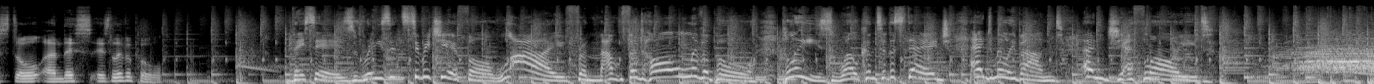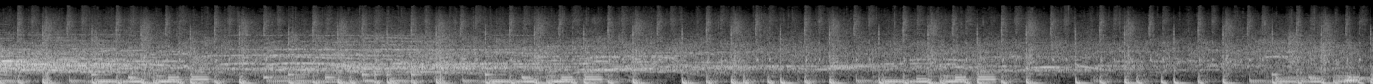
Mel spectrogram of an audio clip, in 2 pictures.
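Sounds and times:
speech: 0.0s - 1.9s, 2.9s - 13.9s
audience whooping and cheering at a live show in Mountford Hall, Liverpool: 12.7s - 27.4s.

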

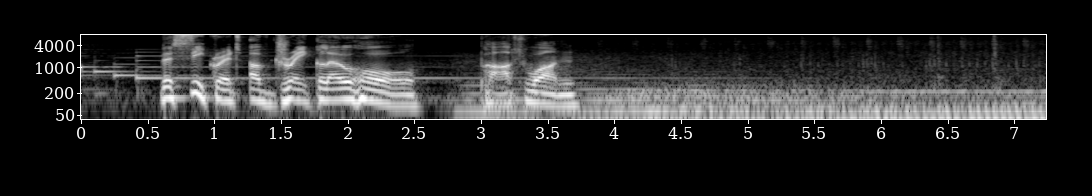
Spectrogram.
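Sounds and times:
speech: 0.6s - 3.8s
old motor car jerking and shuddering: 3.8s - 7.2s.

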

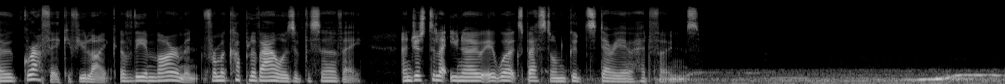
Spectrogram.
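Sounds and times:
speech: 0.0s - 7.2s
humpback whale vocalizations: 7.0s - 10.0s.

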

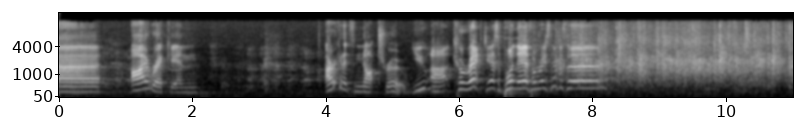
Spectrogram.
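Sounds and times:
speech: 0.0s - 2.2s, 4.0s - 8.5s
weak applause: 7.4s - 11.0s.

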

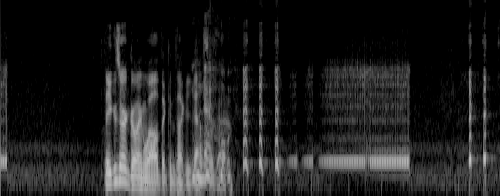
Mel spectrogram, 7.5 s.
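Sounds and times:
speech: 1.6s - 3.8s
laughter: 2.9s - 4.4s, 7.0s - 7.5s
telephone ringing tone calling the Kentucky Castle reservations line: 4.3s - 6.2s.

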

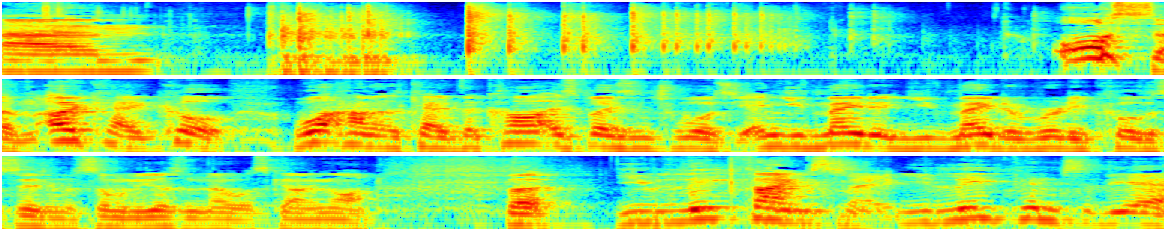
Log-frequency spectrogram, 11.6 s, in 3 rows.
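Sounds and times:
speech: 0.0s - 0.6s, 3.5s - 11.6s
dice rolling on a table: 0.0s - 3.7s.

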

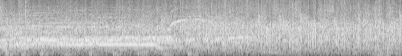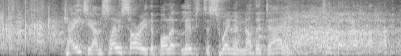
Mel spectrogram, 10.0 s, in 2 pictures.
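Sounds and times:
people whooping and cheering: 0.0s - 3.9s
audience applause: 0.0s - 5.8s
speech: 5.8s - 10.0s
laughter: 7.9s - 10.0s.

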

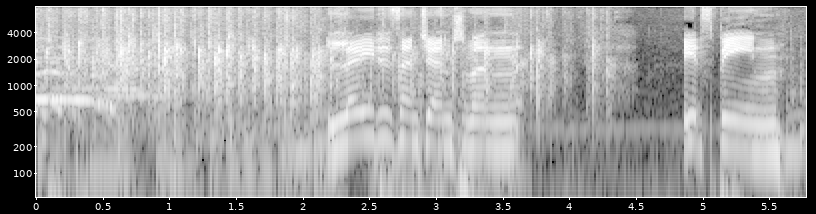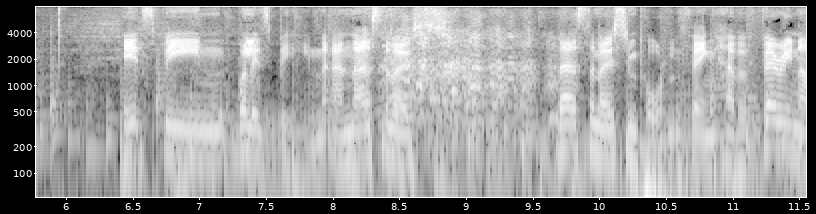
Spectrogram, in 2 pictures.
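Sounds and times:
applause: 0.0s - 4.5s
speech: 2.2s - 3.8s, 4.8s - 11.5s
laughter: 8.2s - 9.9s.

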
